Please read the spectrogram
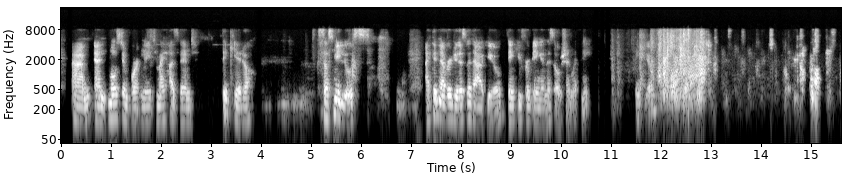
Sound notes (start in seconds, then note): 2.9 speaks in Spanish; 11.5 audience applauding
